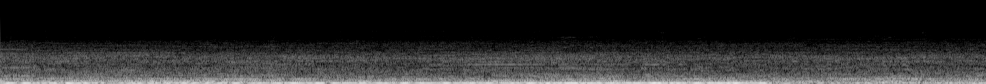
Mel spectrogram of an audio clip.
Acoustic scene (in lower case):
car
